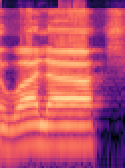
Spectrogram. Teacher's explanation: الف سے پہلے اس لام کے اوپر زبر ہے، لہٰذا اس کو الف مدہ کہیں گے، اس لام کو ایک الف کھینچیں گے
